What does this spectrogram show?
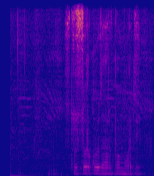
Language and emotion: Russian, neutral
